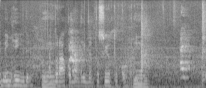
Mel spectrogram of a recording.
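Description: Speech only: a person talking, with short breaks between phrases.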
